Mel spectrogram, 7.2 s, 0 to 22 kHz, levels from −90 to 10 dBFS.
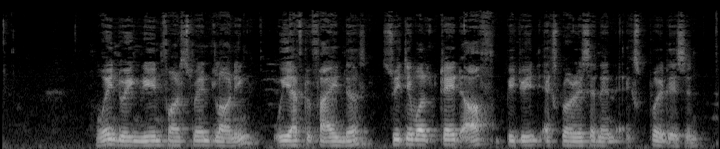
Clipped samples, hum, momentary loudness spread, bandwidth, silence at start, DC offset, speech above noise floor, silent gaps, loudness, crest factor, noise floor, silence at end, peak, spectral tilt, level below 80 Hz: under 0.1%; none; 9 LU; 16.5 kHz; 0.95 s; under 0.1%; 35 dB; none; -28 LUFS; 20 dB; -63 dBFS; 0.2 s; -10 dBFS; -5 dB/octave; -62 dBFS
